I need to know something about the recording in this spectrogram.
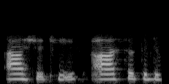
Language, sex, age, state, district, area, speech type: Kashmiri, female, 18-30, Jammu and Kashmir, Pulwama, rural, conversation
